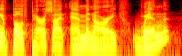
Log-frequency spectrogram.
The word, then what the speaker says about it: Minari: Minari, yeah.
